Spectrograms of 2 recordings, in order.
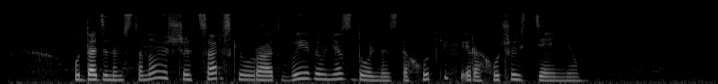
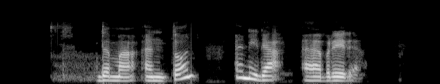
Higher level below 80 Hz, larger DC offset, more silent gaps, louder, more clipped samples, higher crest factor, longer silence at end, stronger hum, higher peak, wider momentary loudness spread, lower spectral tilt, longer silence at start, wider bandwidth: second, -66 dBFS vs -56 dBFS; neither; second, none vs 2.30-2.34 s; second, -40 LUFS vs -13 LUFS; neither; first, 22 dB vs 14 dB; second, 0.25 s vs 0.8 s; neither; second, -20 dBFS vs 0 dBFS; about the same, 14 LU vs 13 LU; second, -4.5 dB/octave vs -7.5 dB/octave; second, 0.1 s vs 0.95 s; first, 11.5 kHz vs 6.6 kHz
